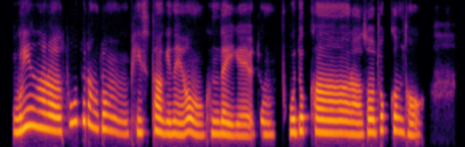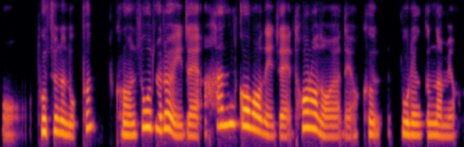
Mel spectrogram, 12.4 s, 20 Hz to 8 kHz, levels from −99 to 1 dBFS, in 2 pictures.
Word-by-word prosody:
우리나라 275 0 +3
소주랑 390 -4 0
좀 245 -8 -3
비슷하긴 225 -1 0
해요. 200 -1 0
근데 205 -2 -1
이게 180 -1 -5
좀 195 -2 -6 0.2
보드카라서 220 -3 +2
쪼끔 255 0 -1
더 195 -4 -5 0.6
어 - - -13 0.3
도수는 235 -3 +2
높은 240 - -5 0.3
그런 190 -1 -1
소주를 290 -1 +2
이제 175 0 -4
한꺼번에 330 - +3
이제 170 -1 -5
털어 300 -1 +5
넣어야 165 -5 -4
돼요, 160 0 -13
그 200 -2 -3 0.3
노 210 - -2
노래가 190 -2 +1
끝나면. 175 -3 -5
220 Hz, 295 characters per minute, -21 LUFS, 190-270 Hz, 0.6 s, 털어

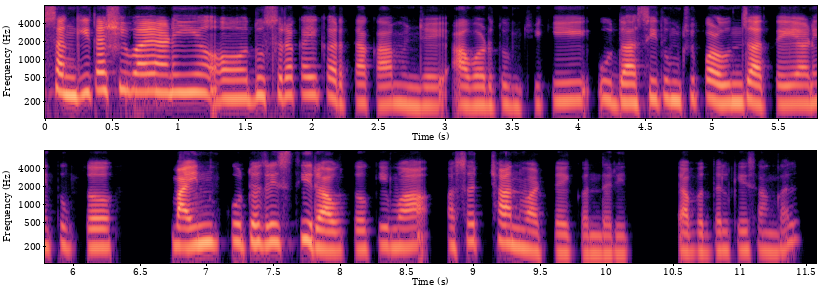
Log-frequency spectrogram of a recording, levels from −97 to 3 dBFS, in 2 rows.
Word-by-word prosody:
संगीताशिवाय 290 +1 +5
आणि 280 0 +5
अ, 230 -4 +1
दुसरं 250 0 0
काही 255 0 -1
करता 195 -4 -2
का 180 0 0
म्हणजे 175 -2 -5 0.2
आवड 175 0 -1
तुमची 170 0 -11
की 205 +3 -6 0.3
उदासी 200 +2 +1
तुमची 220 0 -2
पळून 195 -3 +3
जाते 185 0 +1
आणि 190 +1 -1
तुमचं 195 -1 -2 0.5
माइंड 215 +3 +6
कुठेतरी 230 0 +1
स्थिरावतं 190 -7 +1
किंवा 200 -1 -1 0.2
असं 210 +3 -5 0.2
छान 230 -4 +3
वाटतं 170 -3 -5
एकंदरीत. 150 -1 -8 0.4
त्याबद्दल 165 +1 -7
काही 180 - -9
सांगाल? 175 +6 -11
200 Hz, 145 wpm, -23 LUFS, 180-235 Hz, 0.5 s, माइंड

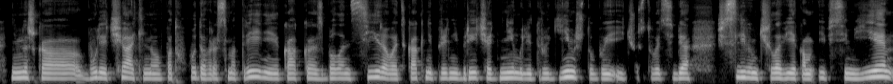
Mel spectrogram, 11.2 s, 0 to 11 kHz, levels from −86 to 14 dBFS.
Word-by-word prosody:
немножко 165 -3 +1
более 165 +2 0
тщательного 155 -3 -1
подхода 155 +1 -4
в - - -6
рассмотрении. 160 +3 0
Как, 155 +1 -4
э, 155 - 0
сбалансировать, 155 +2 -1
как 160 +1 -3
не 170 - +2
пренебречь 165 +1 -1
одним 165 +2 +3
или 150 0 0
другим, 160 +5 +3
чтобы 150 -5 -2
и 150 +2 -4
чувствовать 155 0 -8
себя 160 +1 0 0.3
счастливым 180 -3 +3
человеком 160 -1 +2
и 175 +2 -6
в - - -15
семье, 175 +6 +4
160 Hz, 130 wpm, -22 LUFS, 155-170 Hz, 0.3 s, семье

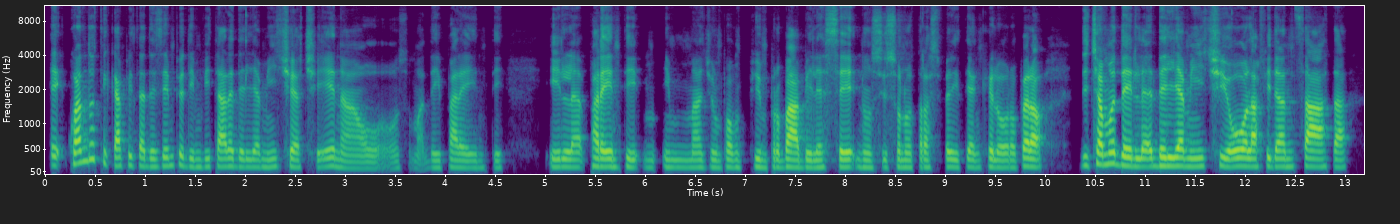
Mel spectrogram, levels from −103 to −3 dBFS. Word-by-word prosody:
E 180 - -3
quando 240 +8 +2
ti 300 - -10
capita 170 +1 -1
ad 155 - -4
esempio 170 +5 -5
di 160 - -13
invitare 155 +1 -2
degli 150 -1 -5
amici 150 +2 -5
a 145 - 0
cena 145 -3 -5
o 120 -1 -10
insomma 125 0 -17
dei 135 -1 -11
parenti, 135 -1 -7 0.4
il 150 -1 -2
parenti 155 -2 +1
im 140 -1 -16
immagino 140 0 -7
un - - -11
po' 140 - -9
più 155 +2 -7
improbabile 140 0 +2
se 145 +1 0
non 145 -1 -6
si 140 +1 -10
sono 145 0 -5
trasferiti 145 0 -5
anche 140 +1 -3
loro, 140 -1 -2
però 155 0 +5 0.4
diciamo 195 +5 +4
del 160 -5 +4
degli 170 0 +5
amici 160 +1 0
o 160 +2 +6
la 155 -1 +6
fidanzata, 155 -1 +2
150 Hz, 175 wpm, -25 LUFS, 140-160 Hz, 0.4 s, o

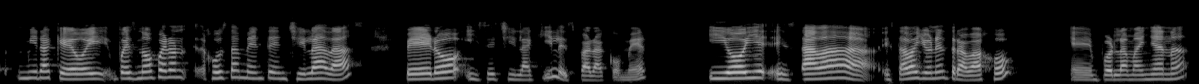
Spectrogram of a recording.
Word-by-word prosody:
mira 300 +1 -2
que 260 -5 +2
hoy, 250 +1 +1
pues, 275 -1 0
no 290 +2 -1
fueron 335 0 +1
e 335 +1 -15
justamente 290 -1 -4
enchiladas, 260 -2 +1 0.6
pero 255 +5 +4
hice 245 0 -11
chilaquiles 235 +7 -7
para 200 -2 -2
comer, 110 - -8 0.6
y 275 0 +1
hoy 285 +2 +5
estaba 250 +2 +4
estaba 245 +4 +1
yo 275 -2 0
en 275 - 0
el 300 +1 -4
trabajo, 215 +6 0 0.7
eh, 110 - -6
por 220 +1 -1
la 225 0 0
mañana, 240 +3 -1
260 Hz, 130 wpm, -25 LUFS, 235-285 Hz, 0.7 s, hoy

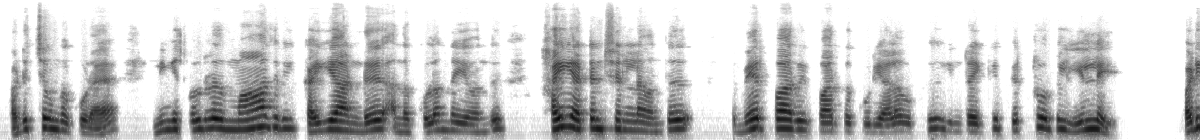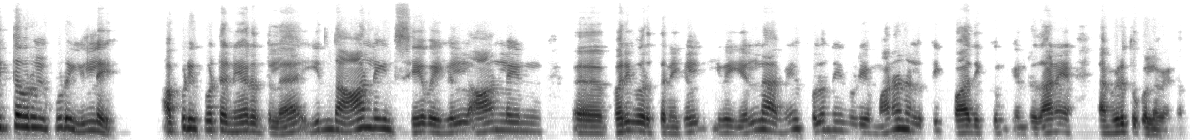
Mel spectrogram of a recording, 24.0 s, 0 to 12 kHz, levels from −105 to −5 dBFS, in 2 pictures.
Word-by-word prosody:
படிச்சவங்க 185 -2 +2
கூட, 110 -5 -2 0.7
நீங்க 170 +3 0
சொல்றது 190 +2 +4 0.2
மாதிரி 205 0 +4 0.2
கையாண்டு, 160 0 +3 0.2
அந்த 135 - -7 0.2
குழந்தைய 160 +1 -2
வந்து 135 +8 -6 0.5
ஹை 185 +3 +10 0.2
அட்டென்ஷன்ல 180 -3 0
வந்து 140 +6 -4 0.7
மேற்பார்வை 190 -1 +5 0.2
பார்க்கக்கூடிய 145 -2 -3
அளவுக்கு 150 +6 -5 0.2
இன்றைக்கு 145 +4 -2 0.2
பெற்றோர்கள் 205 - 0 0.2
இல்லை. 185 +1 +5 0.8
படித்தவர்கள் 215 -1 +5
கூட 210 -1 +2 0.2
இல்லை. 160 0 0 0.6
அப்படிப்பட்ட 180 -1 -1 0.2
நேரத்துல 145 -8 -2 0.4
இந்த 180 0 -3 0.2
ஆன்லைன் 200 -2 +1
சேவைகள், 135 0 -1 0.3
ஆன்லைன் 160 -1 -6 0.6
அ - - +1 0.3
பரிவர்த்தனைகள் 140 -4 -2 0.2
இவை 125 0 -5 0.2
எல்லாமே 170 +1 -3 0.2
குழந்தையினுடைய 155 -5 -7
மனநலத்தை 165 -1 -2 0.2
பாதிக்கும் 125 +7 0
என்றுதானே 125 +6 -2 0.4
நம்ம 115 +1 -4
எடுத்துக் 140 -1 -2
கொள்ள 95 - +1
வேண்டும். - - -21
165 Hz, 100 wpm, -24 LUFS, 140-185 Hz, 0.8 s, ஹை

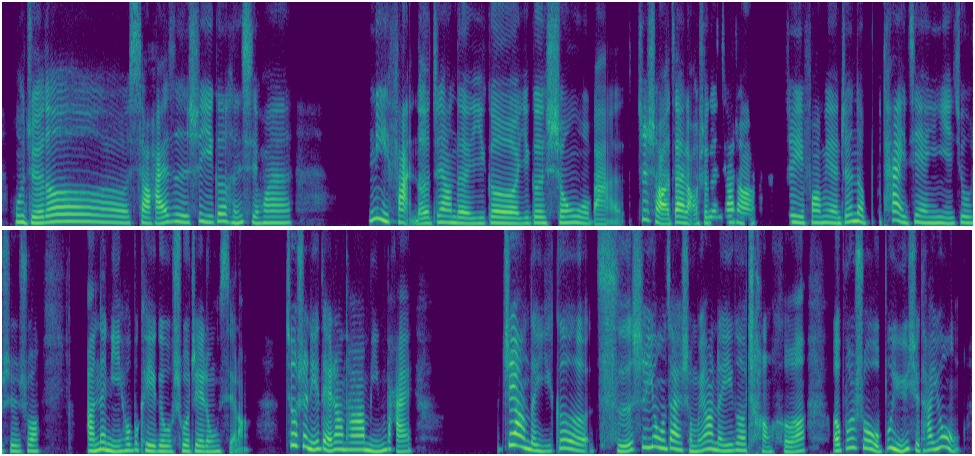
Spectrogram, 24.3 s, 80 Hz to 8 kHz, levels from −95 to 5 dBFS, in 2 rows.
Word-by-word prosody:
我 235 0 +1
觉 205 0 +1
得 245 -3 +1
小 205 -1 0
孩 195 +2 +2
子 240 -2 -2
是 245 +5 -5
一 230 -3 -1
个 260 +3 0
很 210 -2 -3
喜 225 -3 -4
欢 210 +1 -2 0.9
逆 310 -1 +2
反 225 -2 +1
的 195 +2 0
这 230 +4 -6
样 220 -1 +2
的 195 -2 +1
一 190 +1 -5
个 195 -1 +3
一 190 +2 -7
个 205 0 -1
生 210 +2 0
物 195 -3 -3
吧， - - -6 0.3
至 330 -1 -4
少 230 - +4
在 215 +3 +4
老 - - -1
师 200 +1 -5
跟 210 +1 -6
家 220 +1 +1
长 210 -3 -1 0.5
这 235 - -4
一 220 -2 +1
方 210 +1 -1
面 205 -2 -2
真 235 +5 -1
的 255 -4 +2
不 200 - -16 0.2
太 295 -6 +1
建 210 0 -3
议， 200 -2 -3
就 210 0 -4
是 200 -1 -4
说， 200 0 -3 0.6
啊， 205 - +4
那 245 +5 +3
你 205 -5 +3
以 190 - -2
后 215 +2 -1
不 240 +2 -4
可 230 - -3
以 195 - +2
给 195 - -1
我 185 0 -2
说 195 +2 -2
这 195 - -2
些 185 - +1
东 185 +1 -3
西 185 - -6
了。 245 - -10 0.5
就 405 -1 +3
是 370 -2 0
你 265 -1 +5
得 270 -7 +4
让 260 +2 +3
他 250 0 +3
明 210 -1 +1
白 195 -6 -1 1.1
这 410 - +4
样 370 -8 +8
的 230 - +3
一 195 -1 -4
个 245 -4 0
词 200 +1 -1
是 325 +5 -2
用 330 -4 +2
在 275 -3 +3
什 200 -4 -4
么 190 +1 -3
样 270 +3 +3
的 215 -3 0
一 205 +1 -2
个 225 -1 0
场 190 -4 -5
合， 180 +3 -2 0.3
而 210 - +5
不 295 +8 -4
是 325 - 0
说 295 -3 +2
我 190 - +2
不 300 - 0
允 245 -1 +4
许 260 -5 -3
他 230 +4 -3
用。 330 +5 -1
215 Hz, 240 characters per minute, -20 LUFS, 200-250 Hz, 1.1 s, 样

